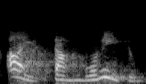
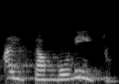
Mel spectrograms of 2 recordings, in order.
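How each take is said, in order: First: It sounds sarcastic and annoyed. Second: It sounds sincere and delighted.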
